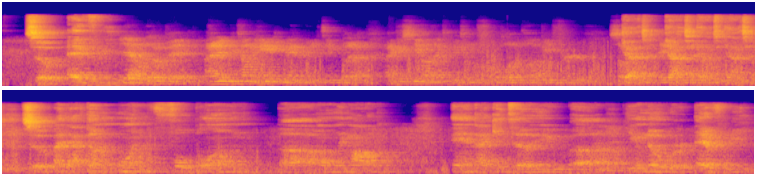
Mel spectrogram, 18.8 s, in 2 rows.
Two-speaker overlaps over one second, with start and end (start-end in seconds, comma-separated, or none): 7.7-9.6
